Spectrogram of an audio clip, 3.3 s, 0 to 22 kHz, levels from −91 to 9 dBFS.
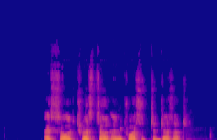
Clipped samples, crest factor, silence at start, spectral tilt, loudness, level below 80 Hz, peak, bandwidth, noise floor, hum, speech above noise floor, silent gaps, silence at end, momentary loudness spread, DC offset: under 0.1%; 18 dB; 0.65 s; -6 dB/octave; -30 LUFS; -68 dBFS; -12 dBFS; 14 kHz; under -90 dBFS; none; over 61 dB; none; 0.5 s; 8 LU; under 0.1%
